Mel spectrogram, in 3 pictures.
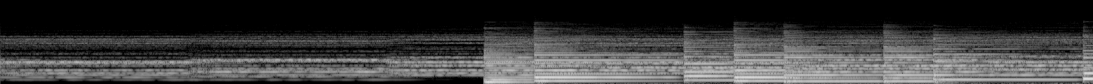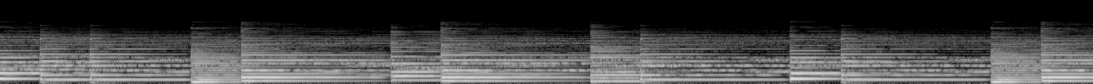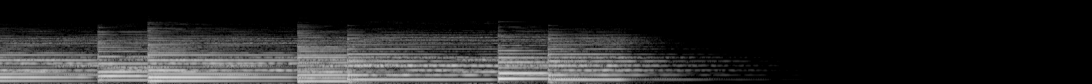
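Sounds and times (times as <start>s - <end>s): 
low piano: 4.9s - 28.2s.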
